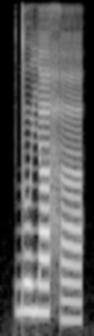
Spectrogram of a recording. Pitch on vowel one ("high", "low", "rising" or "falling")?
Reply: high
